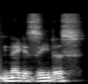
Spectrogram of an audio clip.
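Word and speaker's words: Ngesebus: But, Bill, the 5th Marines go off, and we talked about this just very, very briefly, I think, in episode one, because it's an island that's hard to pronounce. It's called pronounced Negazivus.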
